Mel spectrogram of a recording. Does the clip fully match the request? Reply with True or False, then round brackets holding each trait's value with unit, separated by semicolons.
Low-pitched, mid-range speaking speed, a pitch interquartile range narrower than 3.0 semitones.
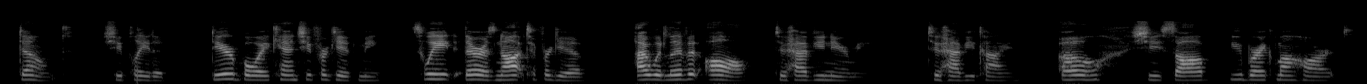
False (210 Hz; 160 wpm; 2.5 semitones)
